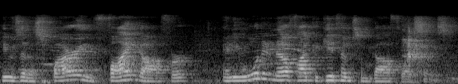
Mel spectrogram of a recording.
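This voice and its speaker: With lively intonation, a man speaks at a very fast pace in a high voice for a man, over noticeable background noise and audible room echo. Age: 60s. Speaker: golf professional. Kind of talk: commencement speech. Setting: graduation ceremony hall with audience.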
